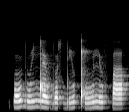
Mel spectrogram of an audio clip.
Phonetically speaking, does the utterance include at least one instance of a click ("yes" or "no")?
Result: yes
